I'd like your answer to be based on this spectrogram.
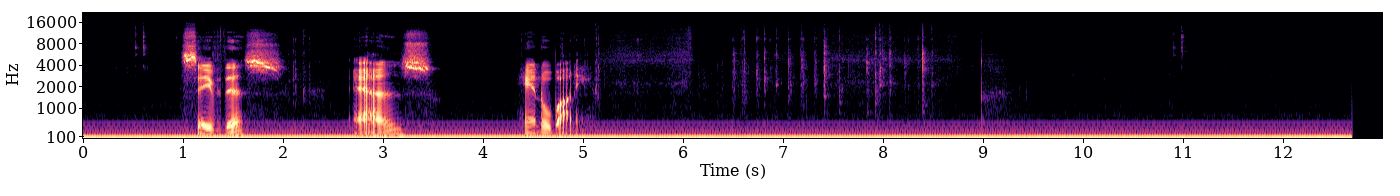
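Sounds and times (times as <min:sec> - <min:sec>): low electrical hum: 0:00.0 - 0:12.7
keyboard typing: 0:02.0 - 0:02.3, 0:06.4 - 0:08.8.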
